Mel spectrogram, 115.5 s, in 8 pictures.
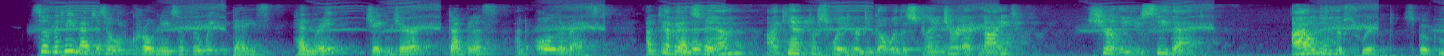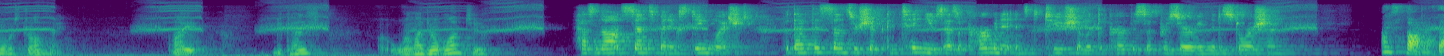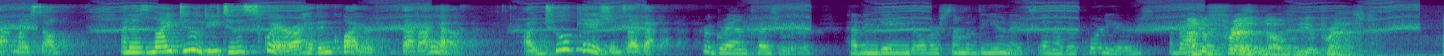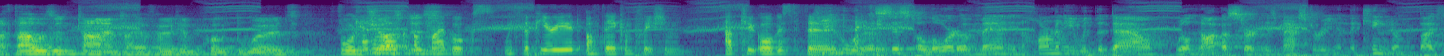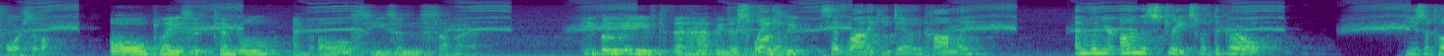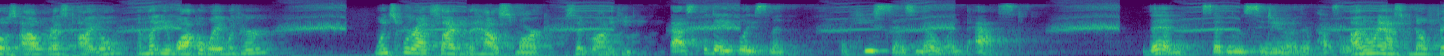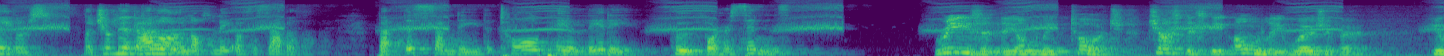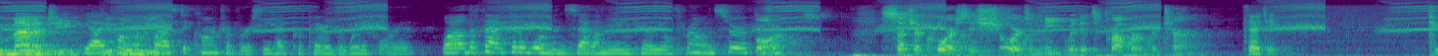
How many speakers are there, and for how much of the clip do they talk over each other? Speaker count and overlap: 9, about 7%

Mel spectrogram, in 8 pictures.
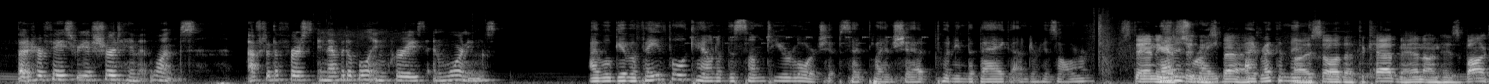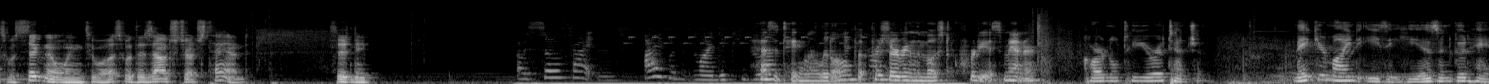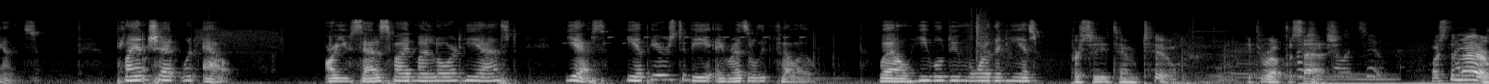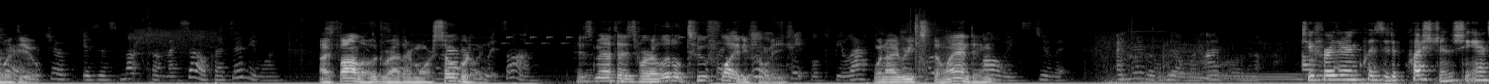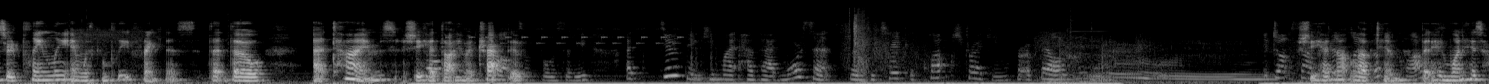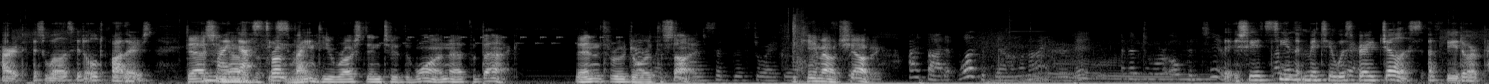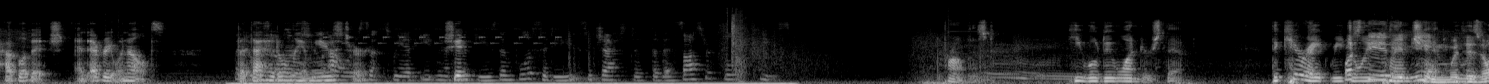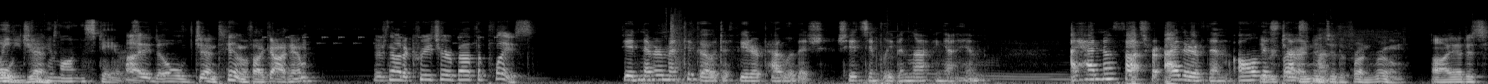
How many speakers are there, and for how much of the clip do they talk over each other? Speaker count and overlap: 4, about 23%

